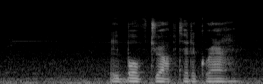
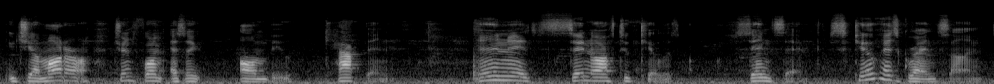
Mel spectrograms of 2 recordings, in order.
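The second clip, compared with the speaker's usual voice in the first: ordinary delivery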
